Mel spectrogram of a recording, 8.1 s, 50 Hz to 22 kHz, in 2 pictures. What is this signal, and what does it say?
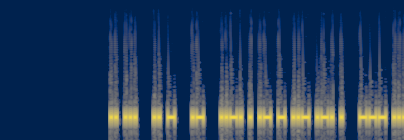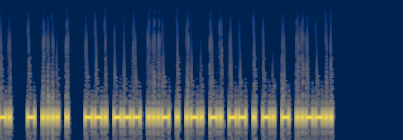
Morse code, heard as a keyed tone, about 50 wpm, 700 Hz. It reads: IS IT A FEATURE OF THE GOVERNMENT?
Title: Sentences from Top 1000 Words - Review Part 5 - 50wpm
